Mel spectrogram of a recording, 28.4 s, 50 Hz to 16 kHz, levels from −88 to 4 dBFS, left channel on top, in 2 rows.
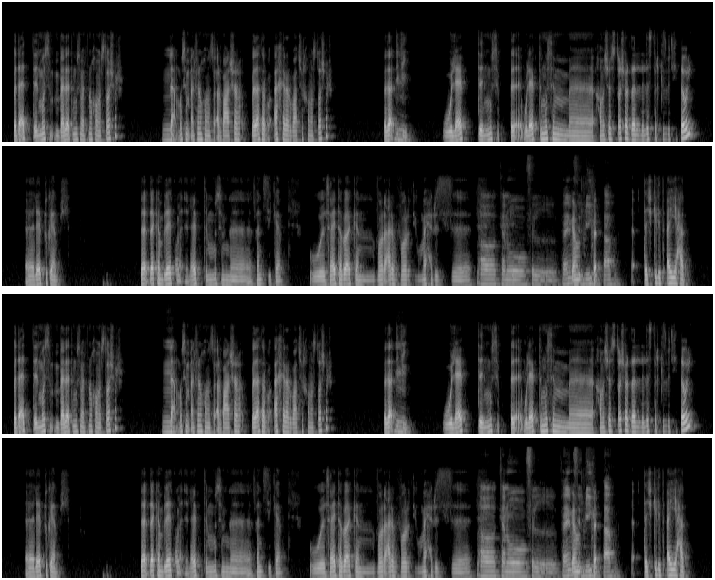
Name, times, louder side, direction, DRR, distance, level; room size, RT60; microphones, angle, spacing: voice 1, 0.2-2.4 3.4-6.6 7.6-8.1 8.8-9.3 9.5-13.8 14.7-15.5 17.0-19.8 20.4-23.6 25.6-26.1 27.1-27.9, equal, ahead, 0.4 m, -31 dB
voice 2, 23.7-26.5, right 3 dB, 35° right, 0.7 m, -36 dB
11.0 x 10.5 x 2.7 m
head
